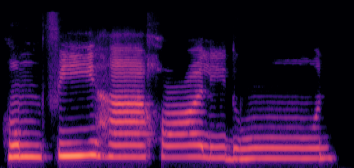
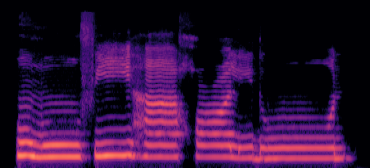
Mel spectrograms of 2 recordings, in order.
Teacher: اب آیت کے اگلے حصے کی طرف جاتے ہیں، ہم فیہا خالدون پر ہم میم الجمع والا اختلاف ہے، قالون پہلے عدم صلہ کے ساتھ آئیں گے اور پھر صلہ کے ساتھ آئیں گے۔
